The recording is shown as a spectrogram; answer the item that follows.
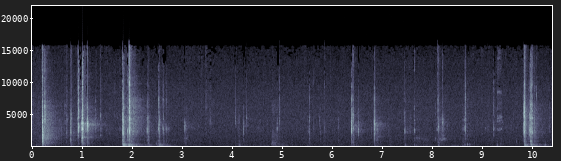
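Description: Die-cast Hot Wheels cars clacking and clicking against the plastic track and starting gate as they are set into the lanes. A cluster of louder knocks comes in the first two seconds, then scattered single clicks, with another sharp knock at the very end.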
